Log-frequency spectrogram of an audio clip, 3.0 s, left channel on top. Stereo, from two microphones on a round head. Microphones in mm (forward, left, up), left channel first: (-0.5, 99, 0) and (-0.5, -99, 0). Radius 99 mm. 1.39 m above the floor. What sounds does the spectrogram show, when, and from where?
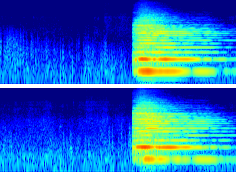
1.6 s a violin: 45° right (ahead or behind), 0.9 m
